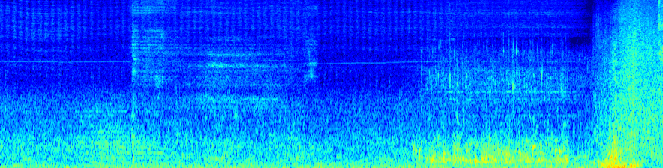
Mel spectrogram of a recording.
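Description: A small underwater vehicle hums steadily with a muffled, bubbling rumble.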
